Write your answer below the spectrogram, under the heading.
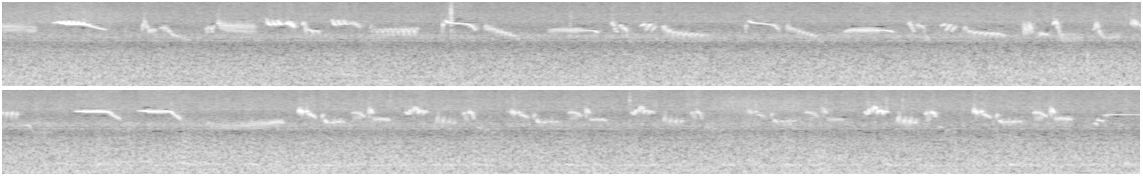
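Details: Eurasian skylark singing over poppy fields in Cornwall in June: a continuous, fast stream of high chirps, trills and slurred whistled notes, fairly faint over a steady background hiss of wind or field noise.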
